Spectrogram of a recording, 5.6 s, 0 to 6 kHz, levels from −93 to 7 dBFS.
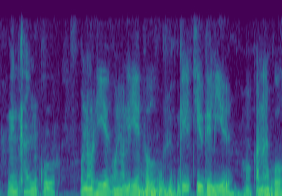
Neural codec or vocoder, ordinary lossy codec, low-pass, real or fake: codec, 16 kHz in and 24 kHz out, 1.1 kbps, FireRedTTS-2 codec; none; 5.4 kHz; fake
